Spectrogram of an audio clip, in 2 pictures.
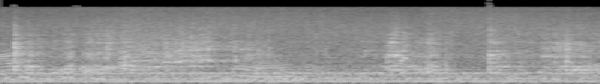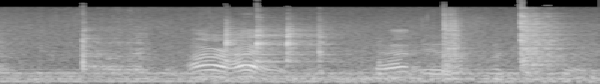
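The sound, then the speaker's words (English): Vegetables and seasonings simmering in a pot for a vegetarian main dish while being stirred: a steady sizzling bed under repeated scraping stirs, a few utensil clinks and some brief squeaky scrapes toward the end. “With the vegetables and seasonings simmering”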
